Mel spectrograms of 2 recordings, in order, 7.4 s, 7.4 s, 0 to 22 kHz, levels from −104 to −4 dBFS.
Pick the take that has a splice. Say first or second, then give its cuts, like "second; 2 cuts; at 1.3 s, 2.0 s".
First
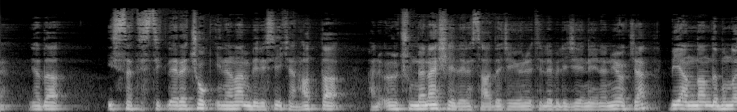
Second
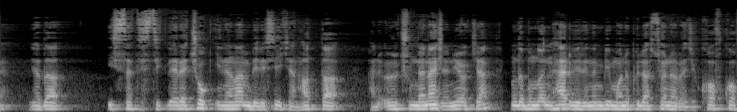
second; 2 cuts; at 4.4 s, 5.1 s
